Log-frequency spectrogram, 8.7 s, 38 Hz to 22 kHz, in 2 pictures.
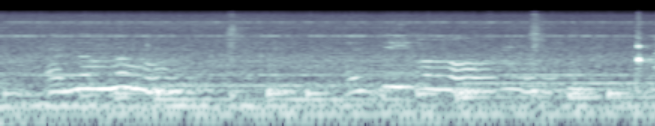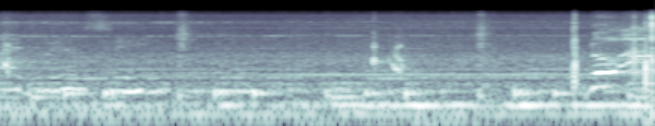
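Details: Newborn girl, 11 days old, hiccuping while listening to music: repeated short, sharp hiccup catches, about eight in nine seconds, over soft music and room noise.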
